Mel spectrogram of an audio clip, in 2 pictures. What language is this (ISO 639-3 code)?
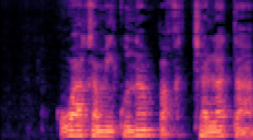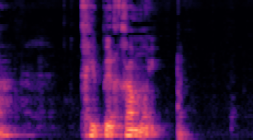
qxu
